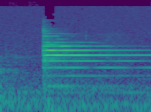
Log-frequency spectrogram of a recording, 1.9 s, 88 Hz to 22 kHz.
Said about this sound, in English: Then the big bell struck 1.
